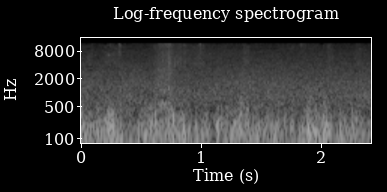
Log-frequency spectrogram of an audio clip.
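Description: Wind buffeting the camera microphone: a steady low rumble with uneven gusts.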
